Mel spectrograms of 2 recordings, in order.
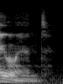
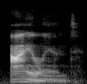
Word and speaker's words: island: Se você puxou esse S aí, ó, pode esquecer. Desencana desse S. A pronúncia é island. Island. Sem o S.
